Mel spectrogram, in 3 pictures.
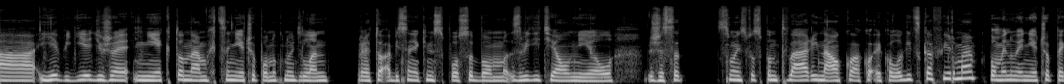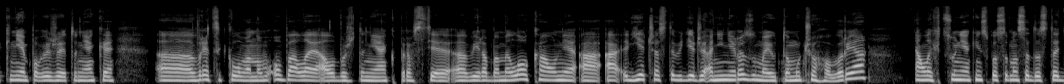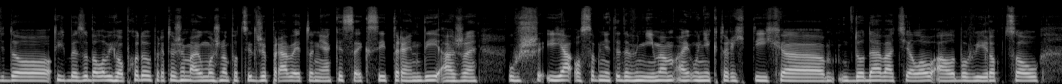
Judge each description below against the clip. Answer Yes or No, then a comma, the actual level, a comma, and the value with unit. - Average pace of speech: No, fast, 170 wpm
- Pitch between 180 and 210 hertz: Yes, medium, 185 Hz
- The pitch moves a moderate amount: No, narrow, 2.1 semitones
